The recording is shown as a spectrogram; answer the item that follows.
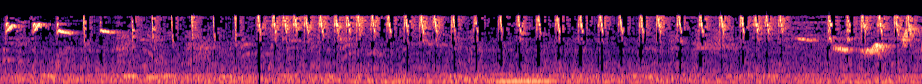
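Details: A male kinoy recorded for training other birds: a few varied opening notes, then long runs of rapid, high scratchy chirps pulsing several times a second, with a slurred whistle near the end.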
